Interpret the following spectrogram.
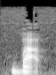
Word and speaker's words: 밥: discuss about the word bap. Let's start. Learn Korean one word at a time. Only here at Dae-Hangul. Word number 113. Bap. Bap. This is just composed of one syllable.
